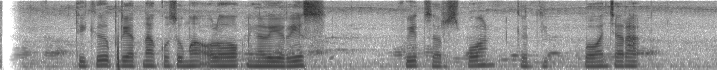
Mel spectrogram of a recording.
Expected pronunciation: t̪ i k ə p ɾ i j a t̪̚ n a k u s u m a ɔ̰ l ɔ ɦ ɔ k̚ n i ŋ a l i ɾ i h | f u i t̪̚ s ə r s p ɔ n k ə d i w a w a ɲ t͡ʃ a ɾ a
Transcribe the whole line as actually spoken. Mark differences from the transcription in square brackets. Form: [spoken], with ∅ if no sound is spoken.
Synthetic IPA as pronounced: t̪ i k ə p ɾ i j a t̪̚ n a k u s u m a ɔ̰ l ɔ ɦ ɔ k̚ n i ŋ a l i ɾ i [s] | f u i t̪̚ s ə r s p ɔ n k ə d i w a w a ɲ t͡ʃ a ɾ a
